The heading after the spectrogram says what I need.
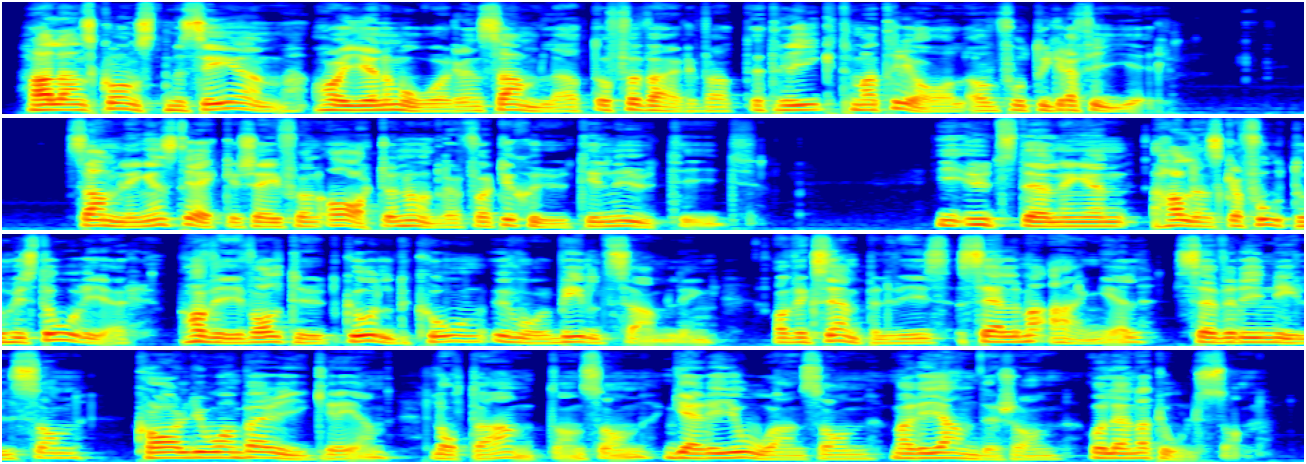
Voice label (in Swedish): Intro SVENSKA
